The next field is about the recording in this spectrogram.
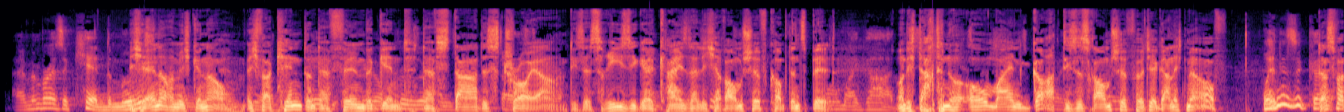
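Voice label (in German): voiceover, deutsch männer; sprecher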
